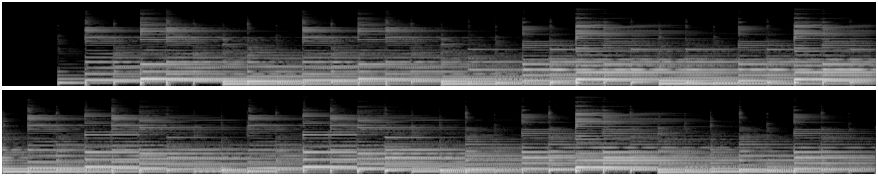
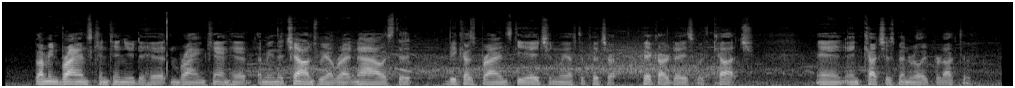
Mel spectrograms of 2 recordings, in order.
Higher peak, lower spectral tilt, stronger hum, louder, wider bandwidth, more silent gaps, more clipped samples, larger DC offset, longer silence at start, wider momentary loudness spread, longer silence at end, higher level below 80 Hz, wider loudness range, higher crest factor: about the same, 0 dBFS vs 0 dBFS; about the same, -6.5 dB/octave vs -5.5 dB/octave; neither; first, -18 LUFS vs -25 LUFS; about the same, 13 kHz vs 13 kHz; neither; neither; neither; first, 0.55 s vs 0.05 s; second, 6 LU vs 11 LU; about the same, 0 s vs 0.1 s; about the same, -50 dBFS vs -46 dBFS; about the same, 1 LU vs 3 LU; second, 16 dB vs 24 dB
